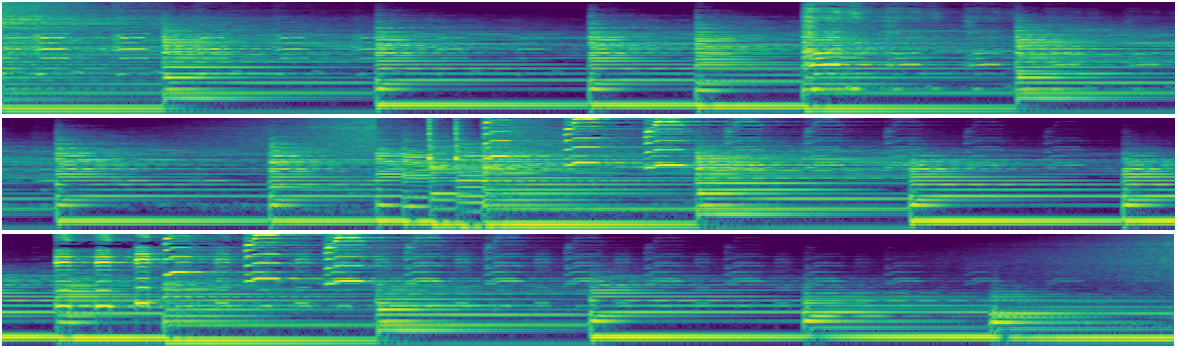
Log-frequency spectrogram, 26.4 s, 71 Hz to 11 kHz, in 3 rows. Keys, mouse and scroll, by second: 0.0 s, 0.1 click, 7.5 click, 13.7 click.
